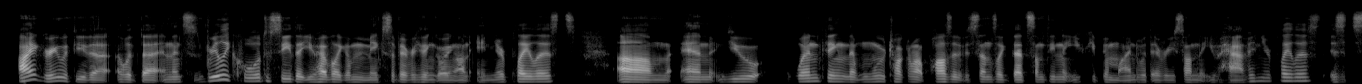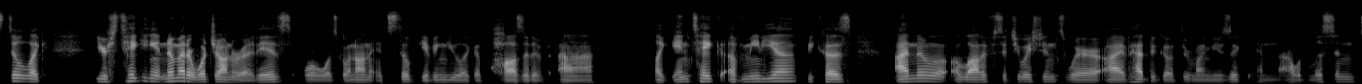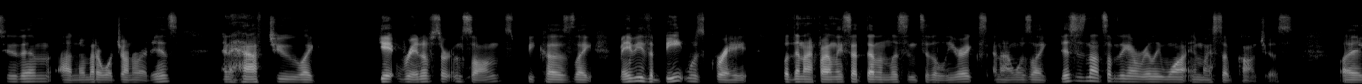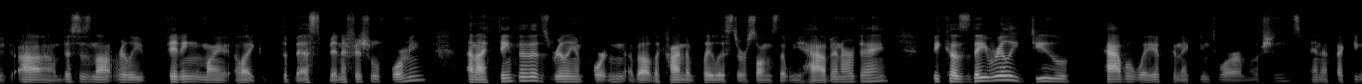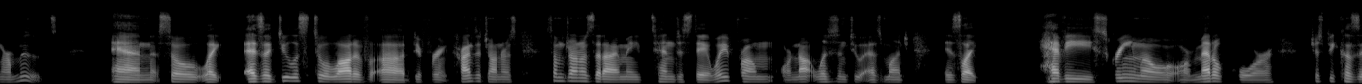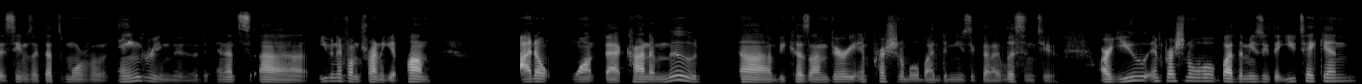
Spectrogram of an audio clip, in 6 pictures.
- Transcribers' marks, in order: other background noise
- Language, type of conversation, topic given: English, unstructured, What song or playlist matches your mood today?
- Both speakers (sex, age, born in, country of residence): male, 30-34, United States, United States; male, 35-39, United States, United States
